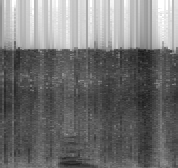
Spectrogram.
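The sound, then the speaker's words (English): An Amazon mailing envelope holding what feels like a hardback book, sent from Washington state, is handled and opened, giving a steady papery crinkling and rustling for nearly two seconds, with a brief humming voice partway through. “I have a Amazon envelope here that's got what feels like a hardback book in it.”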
